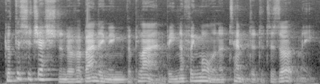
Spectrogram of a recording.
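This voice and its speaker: A man voicing a frail, menacing dark lord in a storybook, soft, breathy and hissing, commanding and contemptuous. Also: lowish voice, lively intonation, fairly quick. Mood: contemptuous, angry.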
